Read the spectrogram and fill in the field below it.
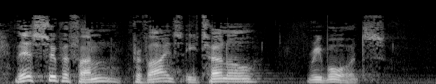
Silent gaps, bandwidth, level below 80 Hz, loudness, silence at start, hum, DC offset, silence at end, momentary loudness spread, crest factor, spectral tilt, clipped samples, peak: none; 10.5 kHz; -46 dBFS; -17 LUFS; 0 s; none; under 0.1%; 0.5 s; 11 LU; 18 dB; -5 dB/octave; under 0.1%; 0 dBFS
